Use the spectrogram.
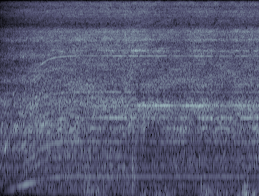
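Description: A handheld vacuum cleaner spins up with a rising whine, then holds a steady loud motor drone with airy suction hiss, alone and close.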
